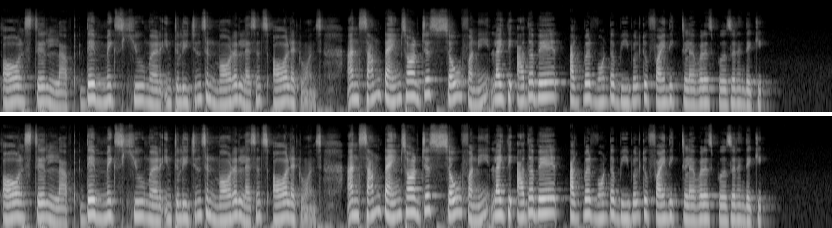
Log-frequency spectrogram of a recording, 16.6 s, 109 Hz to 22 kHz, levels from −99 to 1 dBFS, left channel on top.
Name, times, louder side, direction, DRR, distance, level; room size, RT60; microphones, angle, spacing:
voice 1, 0.0-1.4 1.6-15.2, right 2 dB, 20° right, 0.4 m, -31 dB
16.0 x 11.0 x 3.4 m
head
